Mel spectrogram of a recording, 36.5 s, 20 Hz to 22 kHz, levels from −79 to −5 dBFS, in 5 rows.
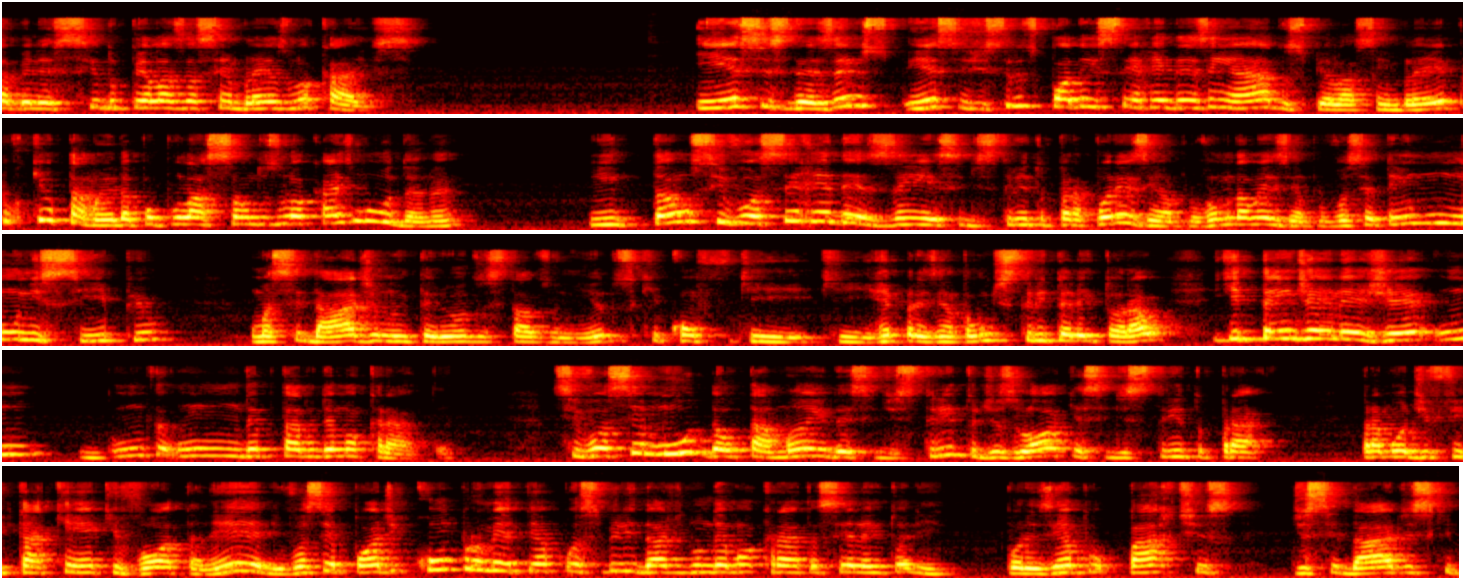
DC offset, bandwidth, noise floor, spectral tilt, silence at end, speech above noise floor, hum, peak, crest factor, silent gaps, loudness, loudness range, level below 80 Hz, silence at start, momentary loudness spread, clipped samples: under 0.1%; 13 kHz; -54 dBFS; -4 dB/octave; 0 s; 33 dB; none; -4 dBFS; 16 dB; none; -21 LUFS; 2 LU; -56 dBFS; 0 s; 8 LU; under 0.1%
